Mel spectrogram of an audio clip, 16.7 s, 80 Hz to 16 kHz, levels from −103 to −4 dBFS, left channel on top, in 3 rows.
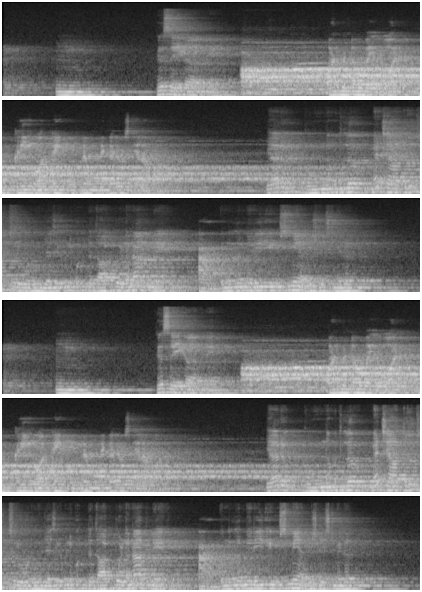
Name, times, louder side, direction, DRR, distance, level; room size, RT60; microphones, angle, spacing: voice 1, 0.7-1.2 2.1-2.9 9.1-13.4 14.1-15.8, equal, 40° right, -1 dB, 1.1 m, -25 dB
sound 1, 3.2-10.2, left 1 dB, 75° left, 0.7 m, -25 dB
voice 2, 4.3-7.8 13.8-14.1, left 1 dB, 20° left, -1 dB, 0.9 m, -24 dB
9.4 x 5.0 x 7.3 m, 2.5 s
head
